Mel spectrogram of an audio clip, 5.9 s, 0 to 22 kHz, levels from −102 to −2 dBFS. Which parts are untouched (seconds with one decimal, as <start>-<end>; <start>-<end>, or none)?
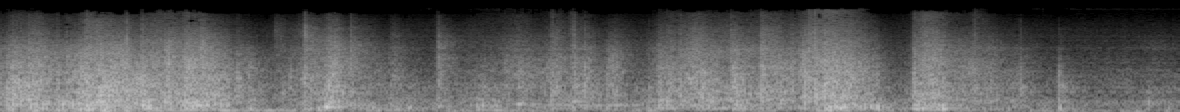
none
